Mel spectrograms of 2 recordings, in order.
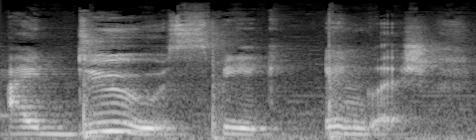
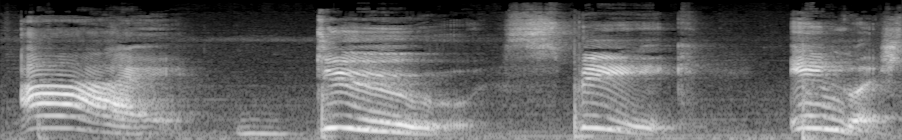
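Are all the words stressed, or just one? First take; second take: one; all. First: Only the word do is stressed. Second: Every word in the sentence is stressed. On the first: The speaker calls it right. "it would be natural to say" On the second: The speaker calls it wrong. "stress every single word in a sentence ... overly dramatic and unnatural"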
